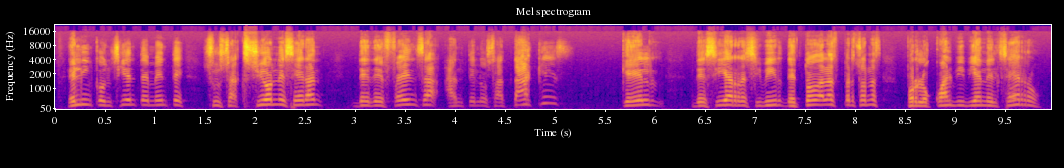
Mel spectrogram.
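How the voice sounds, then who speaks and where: A high-voiced man with a Mexican accent preaches a radio sermon, telling a story and posing rhetorical questions to his listeners. There's no echo.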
